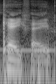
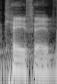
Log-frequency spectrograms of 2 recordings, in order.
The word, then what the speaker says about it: kayfabe: It's pronounced kayfabe, yeah. Kayfabe, that's the one.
